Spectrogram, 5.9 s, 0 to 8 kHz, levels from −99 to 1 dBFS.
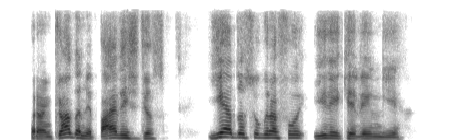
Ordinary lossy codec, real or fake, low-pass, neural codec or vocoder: AAC, 48 kbps; fake; 7.2 kHz; codec, 32 kHz, 1.9 kbps, SNAC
